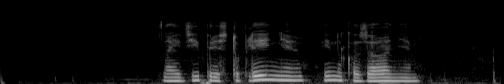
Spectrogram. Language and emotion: Russian, sad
